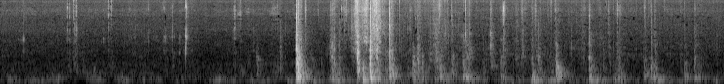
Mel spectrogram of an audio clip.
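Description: Close handling noise from hands working fishing tackle and a bait bucket: a sharp knock about three seconds in, then a busy run of rustles, scrapes and clicks.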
